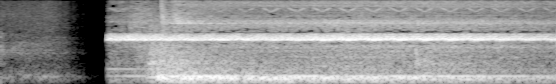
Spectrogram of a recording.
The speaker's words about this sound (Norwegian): Alarmen forteller at ubåtporten går opp i det iskalde vannet, inn til det som en gang var den topphemmelige marinebasen Olavsvern.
